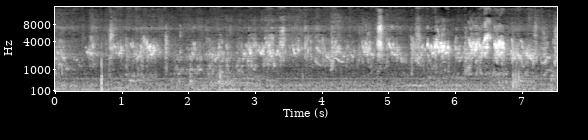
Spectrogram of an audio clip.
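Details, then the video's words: Australian parrots in a village keep up busy, high-pitched chirping and scratchy warbling from several birds, growing louder and denser toward the end, with occasional clicks in the background. "Australian parrot original sounds"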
